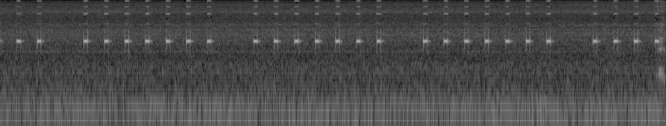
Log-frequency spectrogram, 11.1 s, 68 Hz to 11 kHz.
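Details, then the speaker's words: Tower PC with Intel i486 DX2 and American Megatrends BIOS, booted with turbo engaged; short, sharp, high beeps repeat steadily over a low fan hum: AMI seven-beep POST error. "seven beeps"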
